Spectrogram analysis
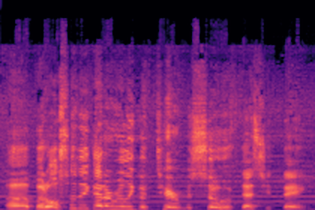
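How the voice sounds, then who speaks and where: A man's voice: high voice, huge pitch swings, very fast, faint music behind, pitched above the performer's own voice, rough recording. A game master voicing a brash, bossy middle-aged male gang boss who talks like a wheeler-dealer. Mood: boastful.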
